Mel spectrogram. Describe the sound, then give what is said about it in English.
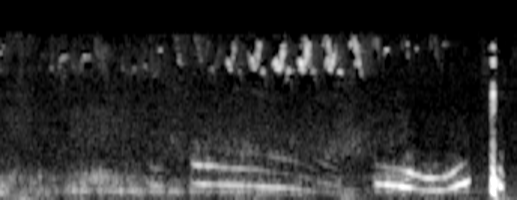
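Someone imitates a whale with two long, low moaning calls that glide and waver in pitch, moderately loud, over faint chirping in the background, ending with a brief sharp click. “He's making whale noises.”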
